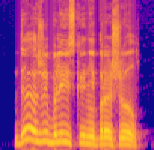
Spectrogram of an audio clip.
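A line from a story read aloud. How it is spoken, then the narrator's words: Uncertain grumble. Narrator (Russian): пробурчал Улли без особой уверенности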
